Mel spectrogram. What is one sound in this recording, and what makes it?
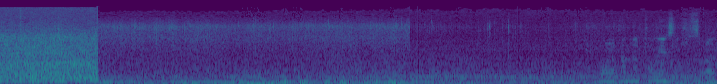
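A car engine hums low while driving on a wet road.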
